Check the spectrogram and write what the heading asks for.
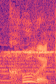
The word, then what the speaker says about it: Kulik: And by the way, if you're wondering why we are now calling him Kulik instead of Kulik, as he has been known to this point, he informs us that is the real pronunciation, and he'd like to be called that from now on.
